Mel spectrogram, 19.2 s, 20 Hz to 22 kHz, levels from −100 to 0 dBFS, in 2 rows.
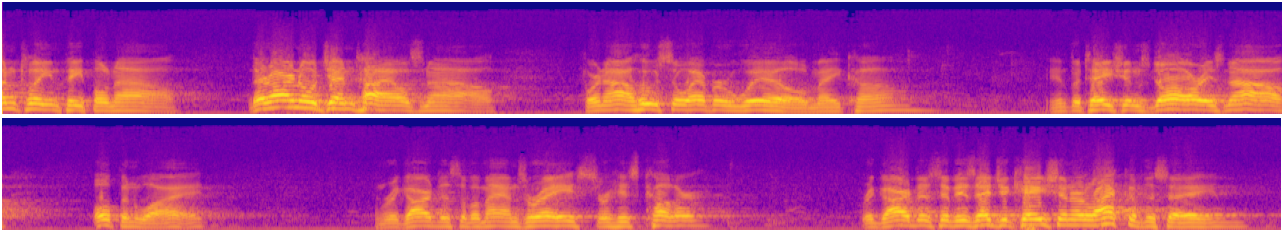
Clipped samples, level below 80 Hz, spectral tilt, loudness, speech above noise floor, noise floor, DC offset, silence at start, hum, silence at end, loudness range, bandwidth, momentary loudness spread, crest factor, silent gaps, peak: under 0.1%; -48 dBFS; -8 dB/octave; -15 LUFS; 35 dB; -49 dBFS; under 0.1%; 0 s; none; 0.25 s; 6 LU; 8.4 kHz; 16 LU; 12 dB; none; -4 dBFS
